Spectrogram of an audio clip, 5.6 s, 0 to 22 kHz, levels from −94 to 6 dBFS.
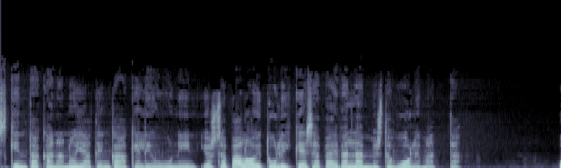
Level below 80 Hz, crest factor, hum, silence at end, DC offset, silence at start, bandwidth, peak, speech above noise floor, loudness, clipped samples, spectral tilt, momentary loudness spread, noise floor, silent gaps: -54 dBFS; 18 dB; none; 1 s; under 0.1%; 0 s; 12 kHz; -4 dBFS; 42 dB; -21 LUFS; under 0.1%; -6.5 dB/octave; 8 LU; -62 dBFS; none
